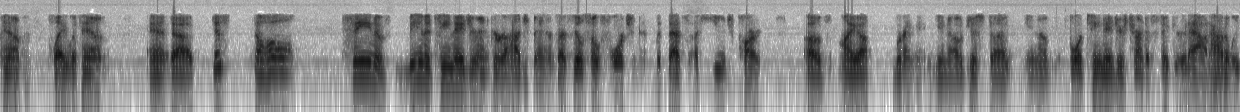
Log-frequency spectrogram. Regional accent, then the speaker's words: Champaign, Illinois, United States; I grew up in Champaign, Illinois.

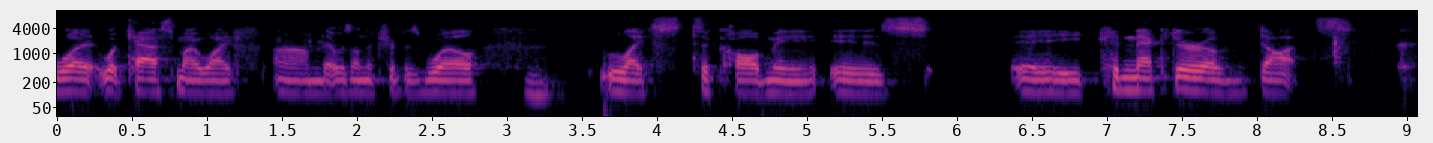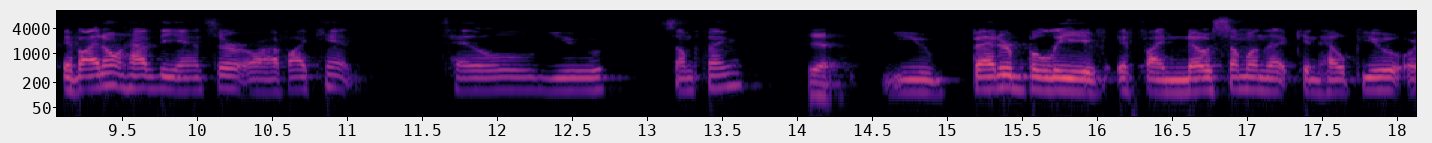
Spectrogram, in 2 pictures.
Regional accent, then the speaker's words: Germany; accent: German; It's my German accent. It's my German accent, you know.

